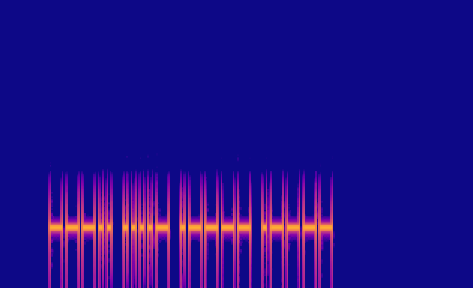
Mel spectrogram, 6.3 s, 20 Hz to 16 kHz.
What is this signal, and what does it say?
Morse code, heard as a keyed tone, about 22 wpm, 700 Hz. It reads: 8411
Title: Numbers - 4-Digit 22wpm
